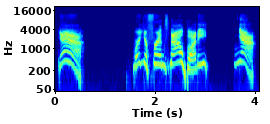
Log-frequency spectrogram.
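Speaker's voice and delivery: squeaky high pirate, loud and jeering; shrill little pirate taunting his new buddy. Acted. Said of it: "the pirate goes".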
